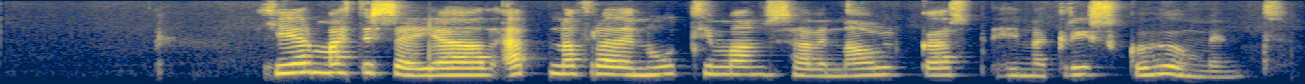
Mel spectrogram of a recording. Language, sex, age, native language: Icelandic, female, 30-39, Icelandic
